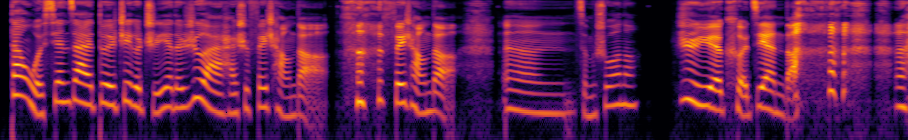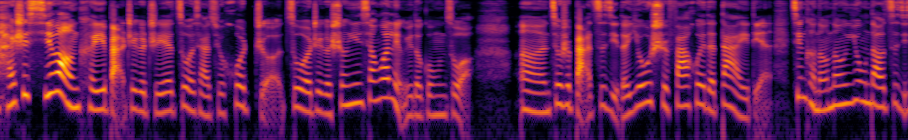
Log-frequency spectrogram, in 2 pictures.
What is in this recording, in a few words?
conversation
